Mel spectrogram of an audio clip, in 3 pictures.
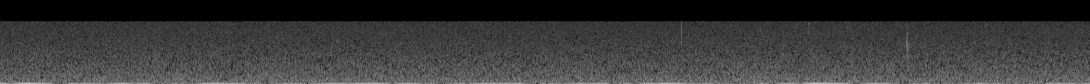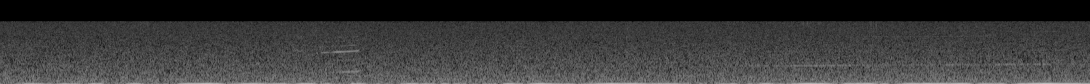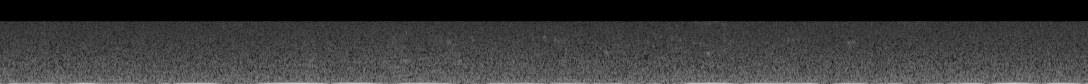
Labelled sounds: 14.0	14.7	killer whale, Bigg's (transient), AT1 transient, 0.42 to 4.9 kHz
18.2	21.9	killer whale, Bigg's (transient), AT1 transient, 0.80 to 5.1 kHz

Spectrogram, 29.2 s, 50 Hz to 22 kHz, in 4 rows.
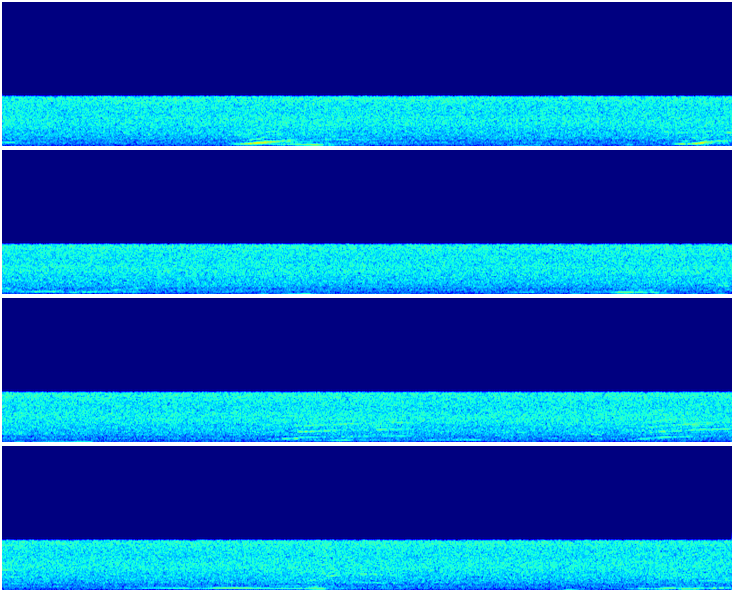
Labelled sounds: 2.6	3.0	humpback whale, 0.80 to 1.2 kHz
7.0	7.4	humpback whale, 0.80 to 0.99 kHz
17.6	18.7	humpback whale, 0.90 to 3.0 kHz
21.1	21.9	humpback whale, 0.80 to 2.2 kHz
25.4	25.8	humpback whale, 1.2 to 1.4 kHz

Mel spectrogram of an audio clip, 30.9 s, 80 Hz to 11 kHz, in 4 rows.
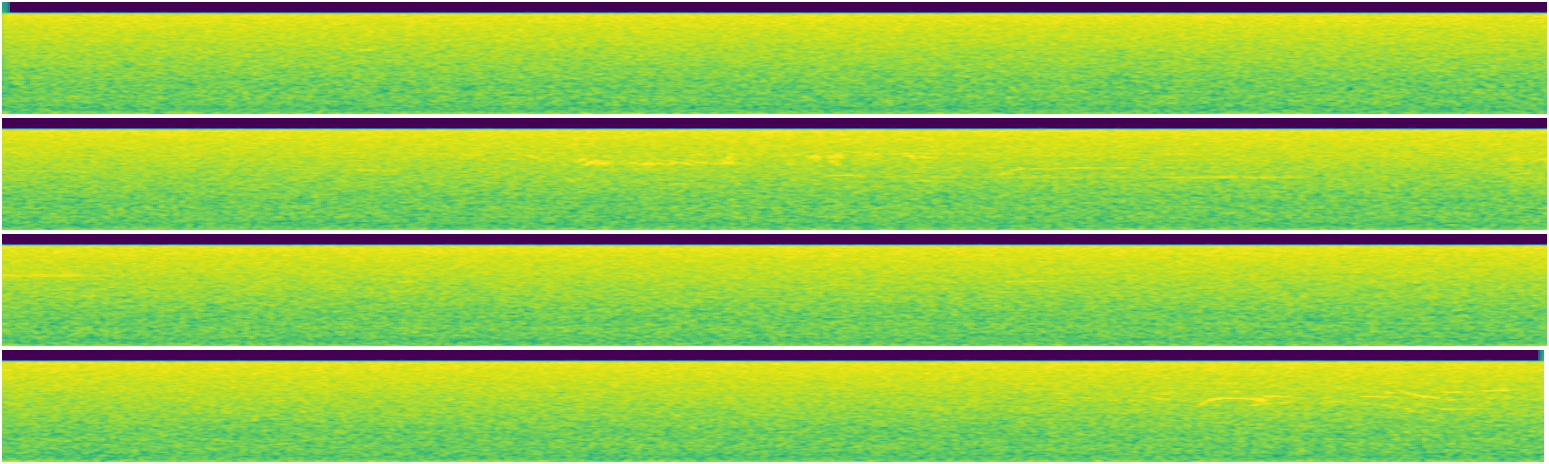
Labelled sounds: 10.9	11.2	killer whale, Bigg's (transient), 2.7 to 3.0 kHz
13.0	13.3	killer whale, Bigg's (transient), 2.4 to 2.5 kHz
29.1	29.5	killer whale, Bigg's (transient), 2.0 to 2.7 kHz

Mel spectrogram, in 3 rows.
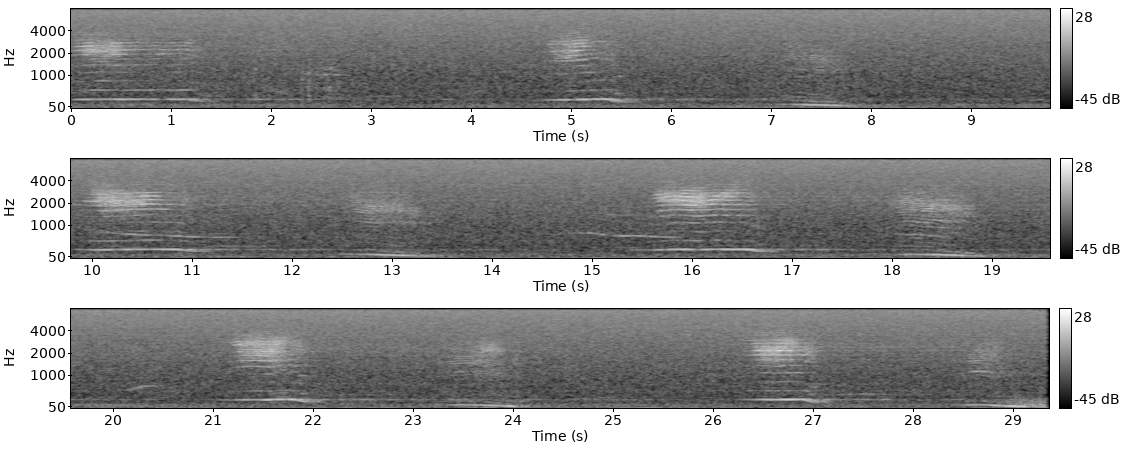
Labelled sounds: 0.0	0.8	humpback whale, 1.9 to 2.8 kHz
4.9	5.4	humpback whale, 1.5 to 2.9 kHz
9.9	10.8	humpback whale, 1.5 to 2.8 kHz
12.7	13.0	humpback whale, 1.5 to 1.9 kHz
15.6	16.5	humpback whale, 1.8 to 2.8 kHz
18.1	18.7	humpback whale, 1.5 to 2.2 kHz
21.1	21.6	humpback whale, 1.3 to 2.9 kHz
23.7	24.0	humpback whale, 2.0 to 2.5 kHz
26.4	26.9	humpback whale, 1.8 to 2.5 kHz
28.6	28.9	humpback whale, 1.1 to 1.2 kHz

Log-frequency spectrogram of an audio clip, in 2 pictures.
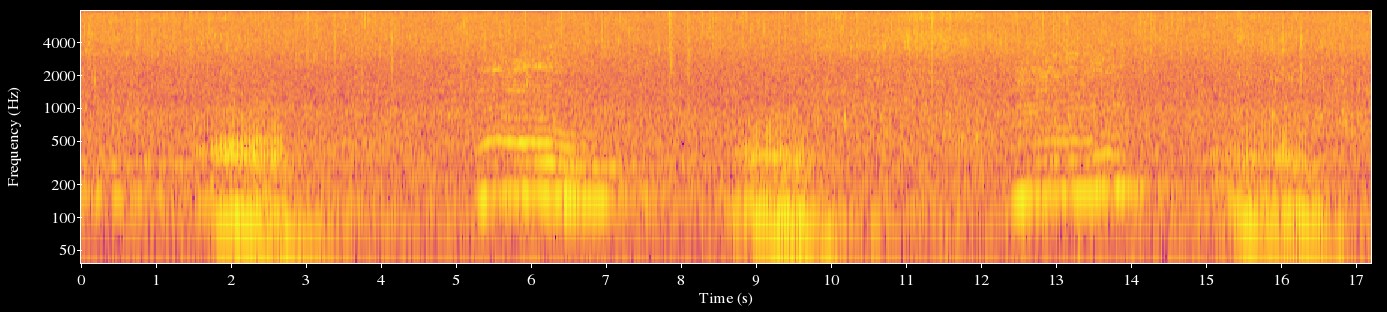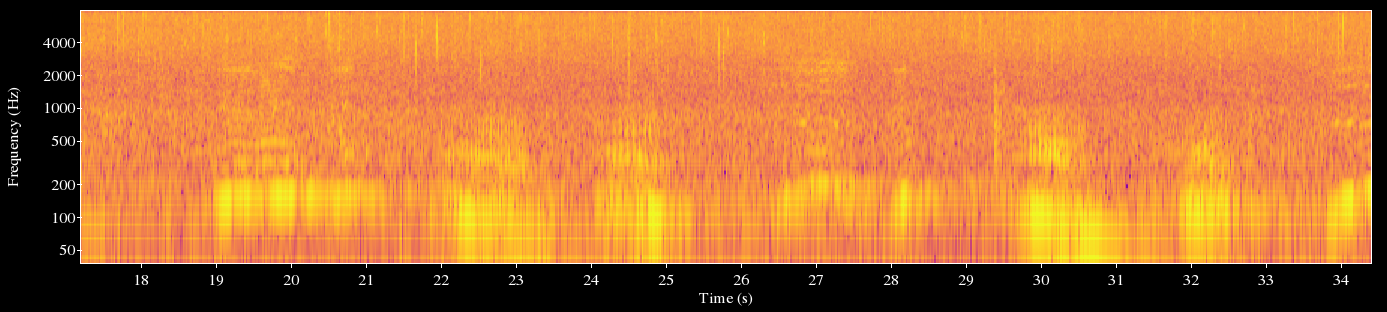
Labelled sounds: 5.7	6.3	humpback whale, 1.4 to 2.7 kHz
12.6	13.3	humpback whale, 1.1 to 2.4 kHz
19.0	19.4	humpback whale, 2.2 to 2.4 kHz
19.7	20.1	humpback whale, 2.3 to 2.7 kHz
33.8	34.2	humpback whale, 2.2 to 2.4 kHz

